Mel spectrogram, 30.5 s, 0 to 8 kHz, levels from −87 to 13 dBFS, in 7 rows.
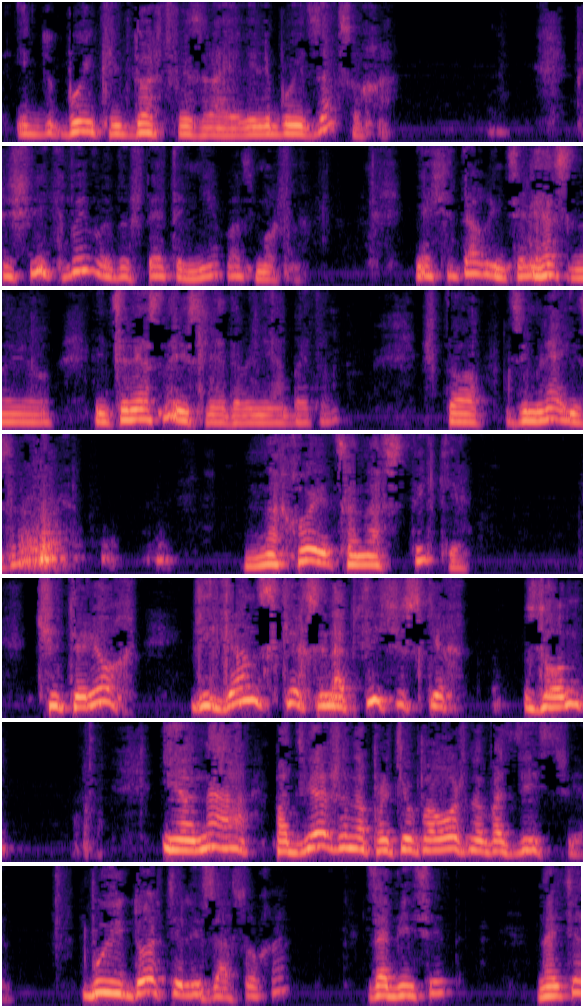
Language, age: Russian, 60-79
